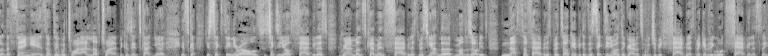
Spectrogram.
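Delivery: high, camp American executive voice. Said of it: "an American executive talking like this".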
